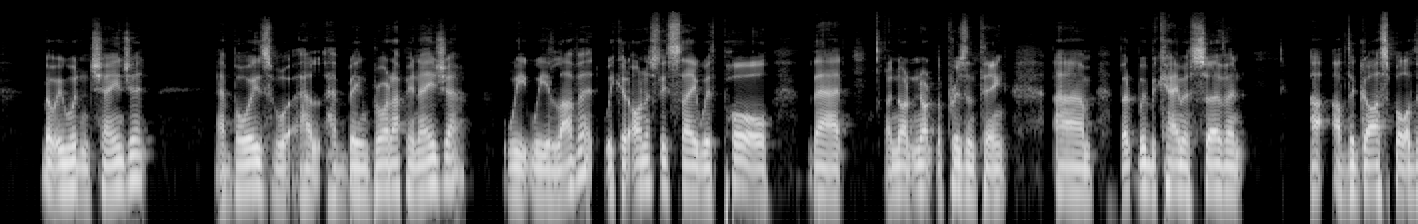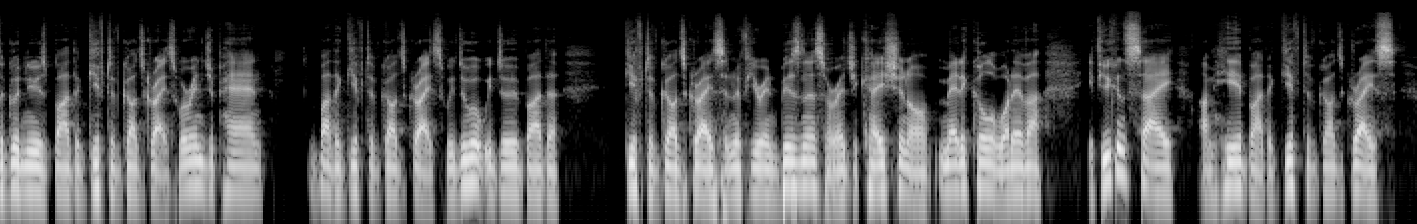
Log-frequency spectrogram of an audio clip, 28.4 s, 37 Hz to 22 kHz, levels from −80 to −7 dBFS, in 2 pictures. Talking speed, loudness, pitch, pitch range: 200 wpm, -20 LUFS, 100 Hz, 95-105 Hz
